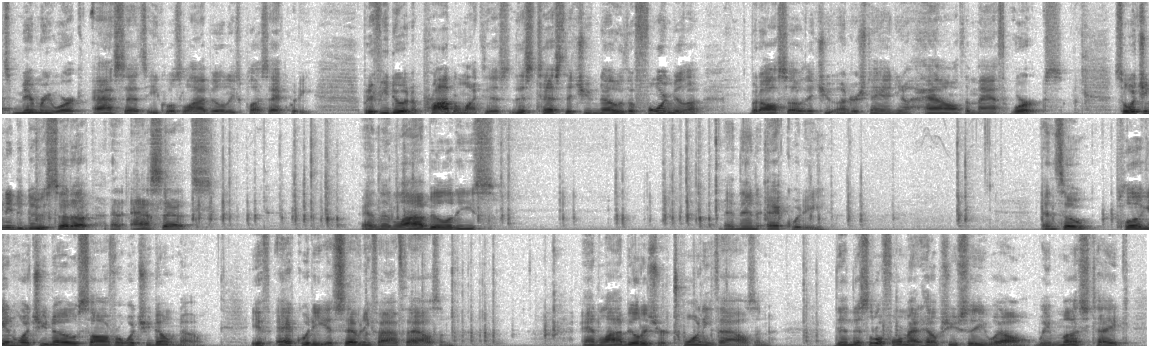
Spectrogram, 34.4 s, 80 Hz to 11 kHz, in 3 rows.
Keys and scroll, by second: 13.4 shift+BackSpace, 13.7 shift+s, 15.1-16.0 typing, 18.8-19.6 typing.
